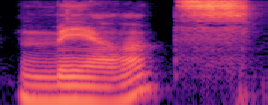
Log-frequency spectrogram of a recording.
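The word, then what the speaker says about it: März: তো চাইলে আমরা আরটা রেখেও বলতে পারি অথবা আর উজ্জ্ব করেও বলতে পারি, ইয়ানুয়া, ফেব্রুয়া, ফেব্রুয়া, মেয়াদস, যেহেতু আয়ের উপর উমলাউট আছে এর মতো উচ্চারণ করব, আর এটাকে যেহেতু সেট ওই জন্য এস এর মতো উচ্চারণ করব।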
